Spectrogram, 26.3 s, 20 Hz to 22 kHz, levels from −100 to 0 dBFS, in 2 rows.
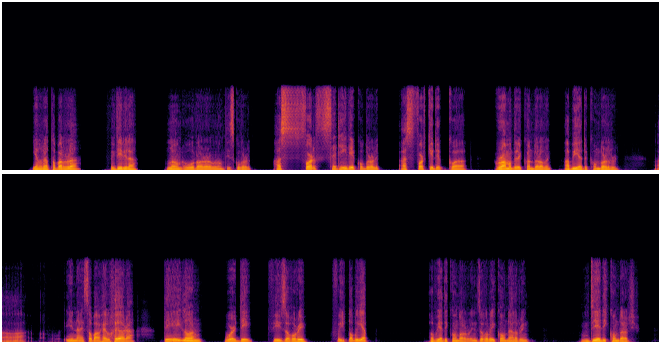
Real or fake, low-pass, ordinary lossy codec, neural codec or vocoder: fake; 10.8 kHz; none; codec, 16 kHz in and 24 kHz out, 0.4 kbps, LongCat-Audio-Codec, fine tuned four codebook decoder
